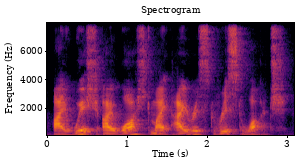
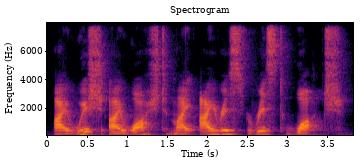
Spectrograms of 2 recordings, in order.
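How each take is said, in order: First: It is said very quickly but still clearly. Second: It is said at a normal, everyday speed. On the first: "as fast as I can, but still enunciate" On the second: "I'll say it normally"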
